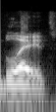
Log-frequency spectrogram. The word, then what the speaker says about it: Blades: Ruben, is it Blades or Blades? – I've heard it pronounced both ways. I pronounce it Ruben Blades.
